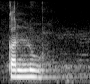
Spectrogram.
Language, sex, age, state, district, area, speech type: Manipuri, female, 30-45, Manipur, Kakching, rural, read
